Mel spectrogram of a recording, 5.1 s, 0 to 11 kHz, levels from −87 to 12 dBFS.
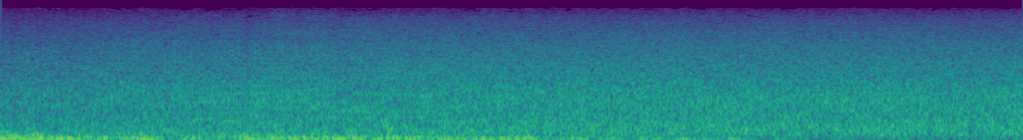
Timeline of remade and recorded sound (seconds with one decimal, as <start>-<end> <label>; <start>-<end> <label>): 0.0-0.9 recorded; 0.9-2.2 remade; 2.2-5.1 recorded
